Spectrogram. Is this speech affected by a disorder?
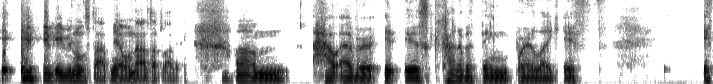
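Yes: stutter; stutter held back when younger, less of an issue since age 18; talks freely and at length, stammer still noticeable to listeners; draws looks and hurry-ups; here repeated sounds, repeated words.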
